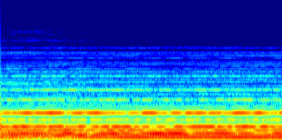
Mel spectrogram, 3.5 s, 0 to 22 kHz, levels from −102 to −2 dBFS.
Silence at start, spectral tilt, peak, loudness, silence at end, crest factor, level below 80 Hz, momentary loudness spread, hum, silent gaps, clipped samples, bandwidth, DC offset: 0 s; -15 dB/octave; -4 dBFS; -16 LUFS; 0 s; 10 dB; -40 dBFS; 3 LU; 50 Hz at -35 dBFS; none; under 0.1%; 2.5 kHz; under 0.1%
